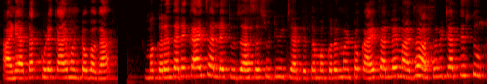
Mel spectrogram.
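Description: A woman's voice: high voice, fairly even intonation, a little fast, darkish tone, roomy sound. A woman narrating a voice-over review of a TV serial, quoting each character's lines and addressing her viewers directly. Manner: retells scenes, quoting each character's lines with little change of voice. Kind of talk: voice-over retelling of a TV serial episode.

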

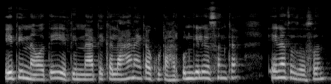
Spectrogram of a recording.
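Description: Woman as a fussy, whiny cartoon village aunt, high and rapid. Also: darkish tone. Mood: bossy. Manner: fast, wailing, whiny complaining. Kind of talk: cartoon comedy voice acting.

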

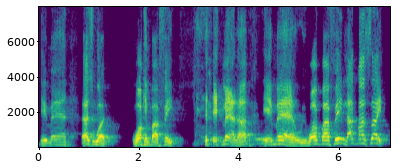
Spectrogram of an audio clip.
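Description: A man's voice: fairly high pitch, lively intonation, slow pace, fairly bright tone. A man leading a Sunday school Bible lesson, who keeps asking "what?" and answering himself, and says "amen" after nearly every point. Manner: chuckles now and then between points. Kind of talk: Bible study teaching.

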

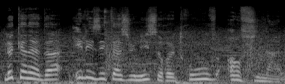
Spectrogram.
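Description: A woman's voice: a little high, animated, fast. A woman reading scripted narration for a sports documentary recap. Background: music bed.

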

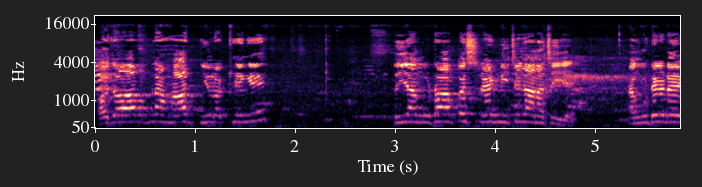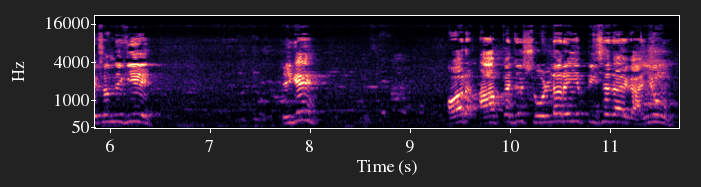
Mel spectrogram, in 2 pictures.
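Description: A man's voice: extremely high pitch, bright, forceful tone, a little hiss or hum, poor audio. A male school teacher explaining drill positions to students step by step, often checking if they understand. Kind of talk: classroom drill instruction.

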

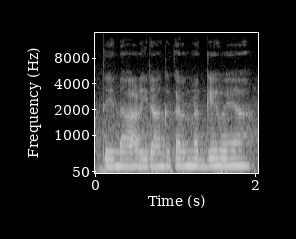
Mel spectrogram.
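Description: Chatty Punjabi woman vlogger, fairly even pitch. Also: normal speed. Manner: chatty, homely, addressing viewers with polite tags. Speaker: family vlogger, mother. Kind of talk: casual home vlog narration. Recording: clear background noise, home ambience.

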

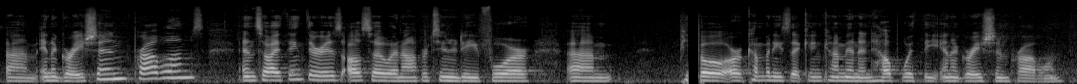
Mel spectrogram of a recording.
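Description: Lower-voiced woman on a panel. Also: slight background noise. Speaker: panelist, industry executive. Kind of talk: conference panel discussion. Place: large conference hall stage. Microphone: handheld microphone.

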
